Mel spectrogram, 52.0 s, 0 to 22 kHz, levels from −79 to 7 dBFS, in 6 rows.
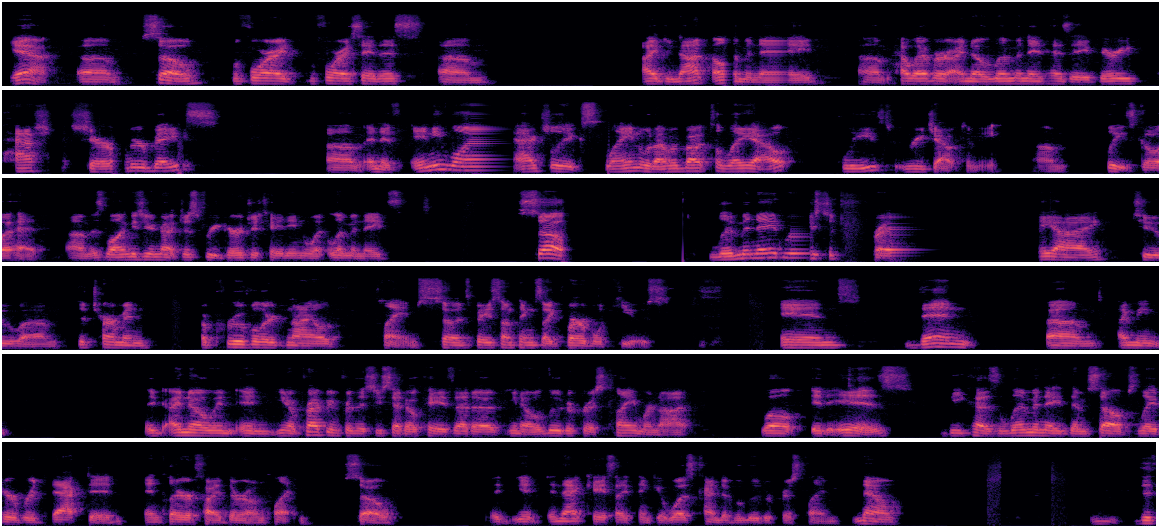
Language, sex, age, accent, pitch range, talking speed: English, male, 20-39, American, 110-140 Hz, 155 wpm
